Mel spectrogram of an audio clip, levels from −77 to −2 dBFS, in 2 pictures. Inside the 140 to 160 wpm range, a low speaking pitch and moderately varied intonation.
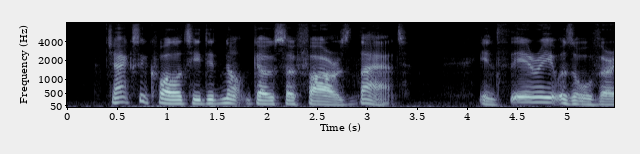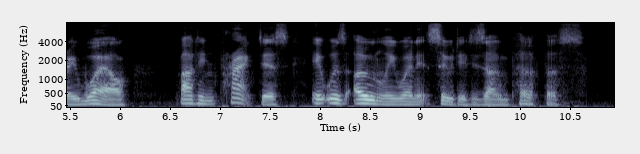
No: average, 155 wpm; low, 120 Hz; wide, 5.8 semitones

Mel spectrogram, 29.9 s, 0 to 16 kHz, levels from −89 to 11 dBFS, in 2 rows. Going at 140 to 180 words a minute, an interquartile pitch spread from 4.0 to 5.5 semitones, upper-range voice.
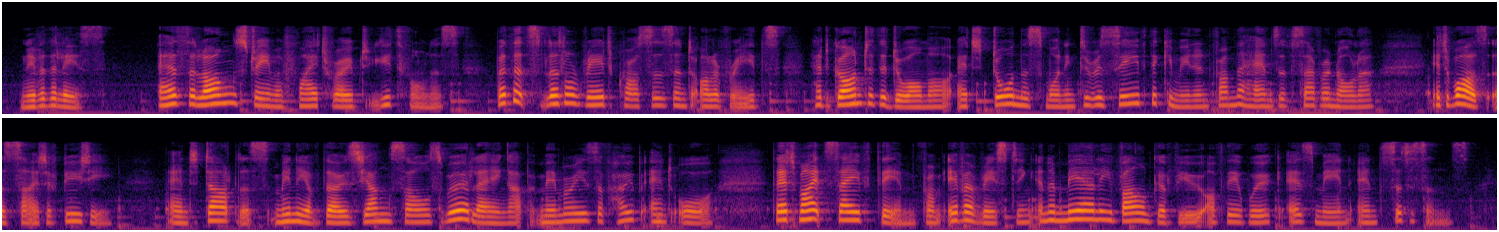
Yes: average, 150 wpm; average, 4.5 semitones; high, 195 Hz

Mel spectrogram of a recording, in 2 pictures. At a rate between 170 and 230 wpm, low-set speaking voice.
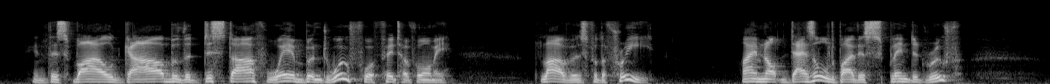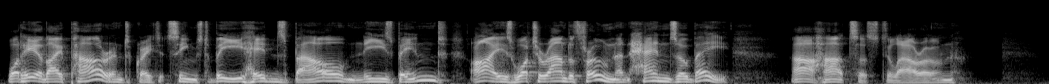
No: average, 150 wpm; low, 125 Hz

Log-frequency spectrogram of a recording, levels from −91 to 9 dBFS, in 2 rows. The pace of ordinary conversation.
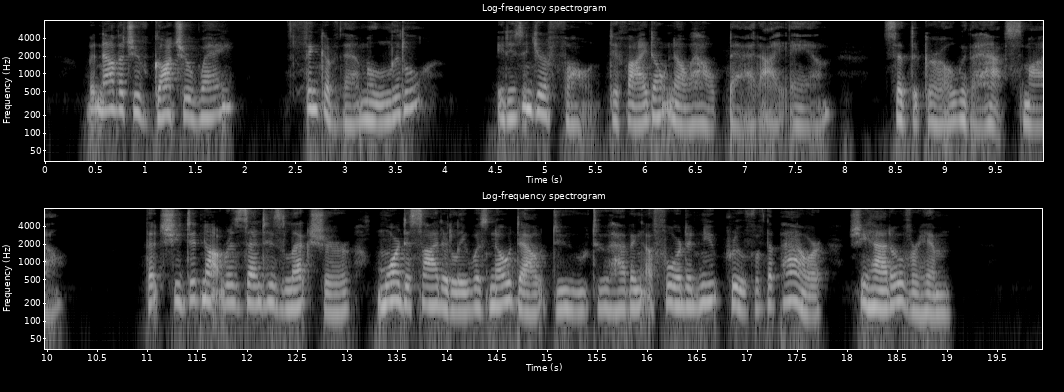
Yes: average, 170 wpm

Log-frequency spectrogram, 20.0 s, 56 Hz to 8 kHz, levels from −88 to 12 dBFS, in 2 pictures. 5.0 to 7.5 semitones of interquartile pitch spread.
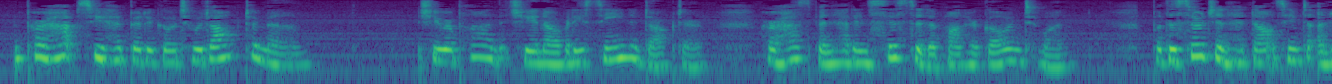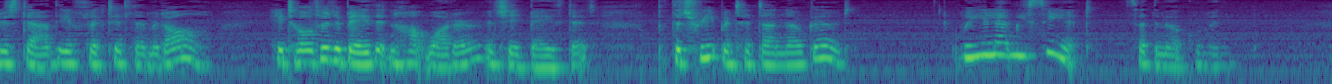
Yes: wide, 5.4 semitones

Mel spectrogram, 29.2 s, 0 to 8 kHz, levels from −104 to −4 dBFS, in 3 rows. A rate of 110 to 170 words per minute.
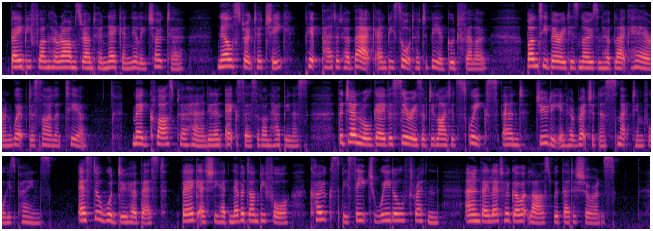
No: average, 190 wpm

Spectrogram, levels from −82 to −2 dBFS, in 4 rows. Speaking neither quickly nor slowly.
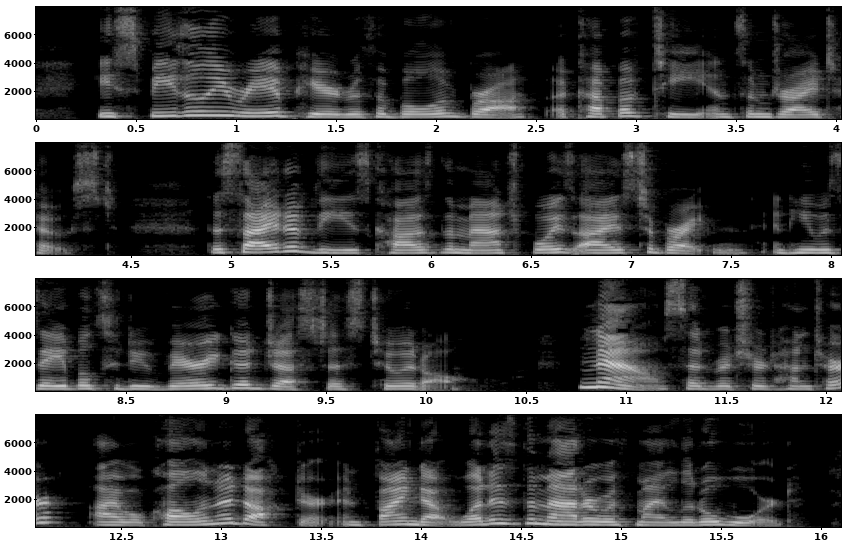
No: fast, 220 wpm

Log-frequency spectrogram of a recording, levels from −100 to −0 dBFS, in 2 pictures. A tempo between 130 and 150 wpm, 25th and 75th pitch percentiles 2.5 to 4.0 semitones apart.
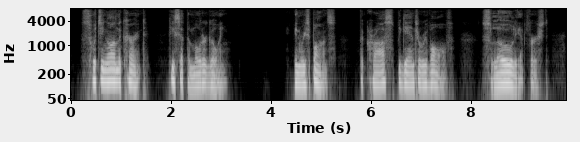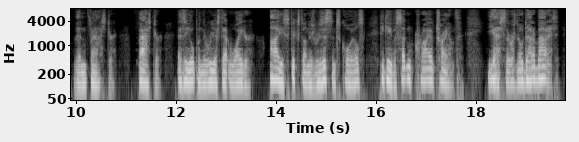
Yes: average, 145 wpm; average, 3.3 semitones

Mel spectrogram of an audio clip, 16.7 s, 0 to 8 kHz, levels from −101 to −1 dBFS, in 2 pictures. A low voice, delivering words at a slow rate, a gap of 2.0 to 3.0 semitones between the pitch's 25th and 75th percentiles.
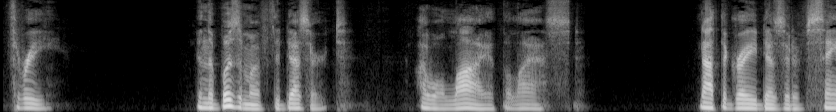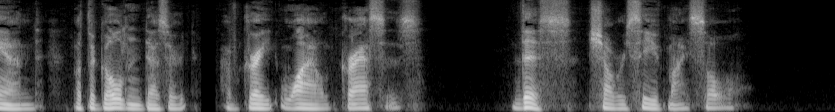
Yes: low, 110 Hz; slow, 115 wpm; narrow, 2.6 semitones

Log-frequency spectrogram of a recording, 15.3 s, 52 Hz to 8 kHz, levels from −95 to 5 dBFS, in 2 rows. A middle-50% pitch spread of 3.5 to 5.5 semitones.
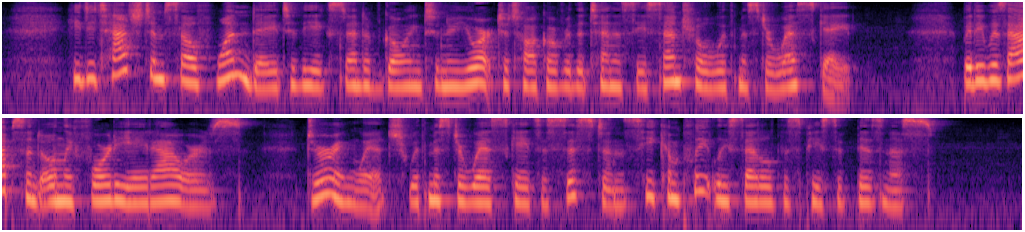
No: average, 3.1 semitones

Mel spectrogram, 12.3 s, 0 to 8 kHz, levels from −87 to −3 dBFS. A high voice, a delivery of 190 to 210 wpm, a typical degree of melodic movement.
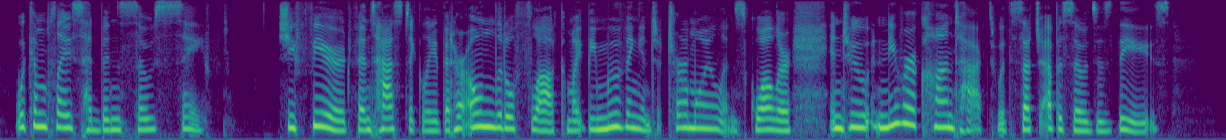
No: high, 240 Hz; average, 140 wpm; average, 3.8 semitones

